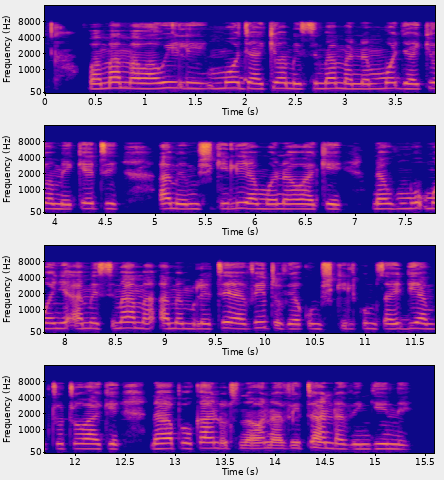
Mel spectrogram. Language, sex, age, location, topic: Swahili, female, 25-35, Mombasa, health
